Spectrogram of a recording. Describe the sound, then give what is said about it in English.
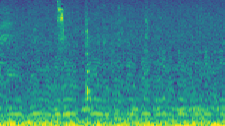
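An insect buzzes around someone's face outdoors as evening comes on, a faint, continuous, low drone that wavers slightly and goes on without a break. “No, you're not a bee. I'll swat at you. I don't know what you are, but you're all up in my face. Yeah, it's getting a little late now. We're getting bugs.”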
